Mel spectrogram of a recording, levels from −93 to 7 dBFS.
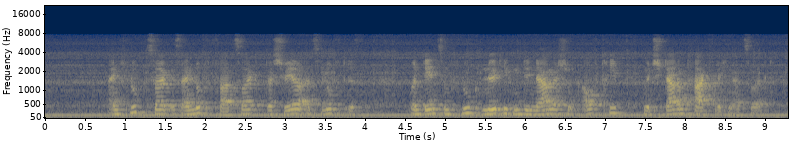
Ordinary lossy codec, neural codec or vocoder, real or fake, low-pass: none; none; real; none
